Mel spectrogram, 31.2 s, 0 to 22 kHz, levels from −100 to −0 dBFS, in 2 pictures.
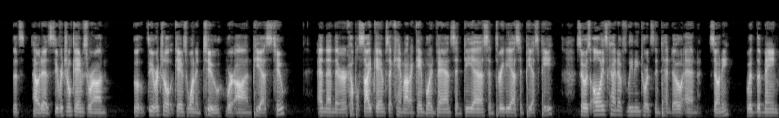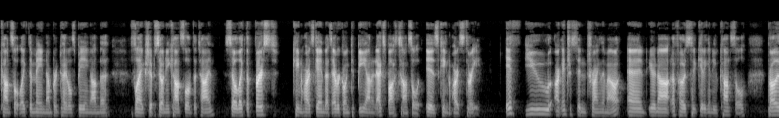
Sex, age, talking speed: male, 20-39, 205 wpm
